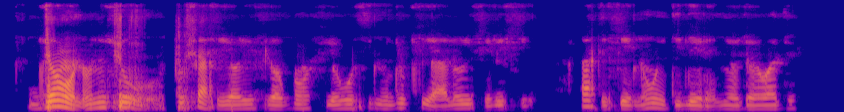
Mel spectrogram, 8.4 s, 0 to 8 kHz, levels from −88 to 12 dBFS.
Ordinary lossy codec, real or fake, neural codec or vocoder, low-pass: AAC, 48 kbps; real; none; 7.2 kHz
